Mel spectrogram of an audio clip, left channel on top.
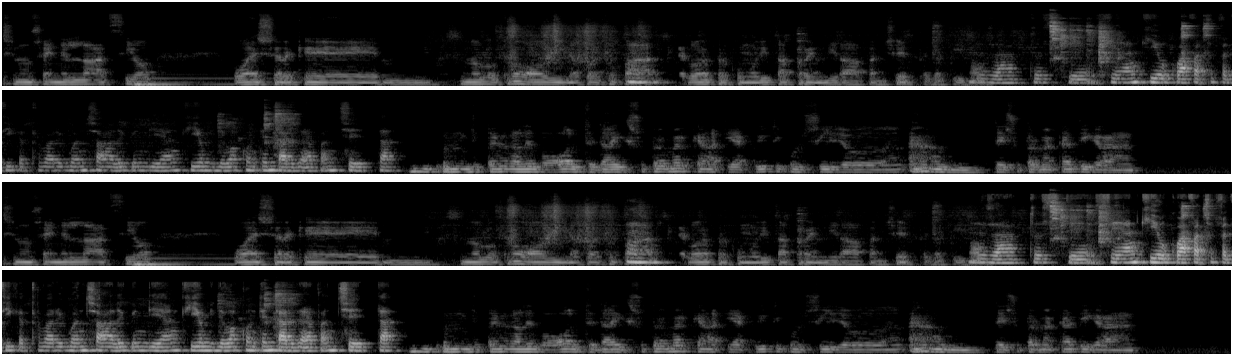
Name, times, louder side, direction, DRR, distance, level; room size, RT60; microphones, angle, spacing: voice 1, 0.0-4.3 4.6-6.5 6.8-9.9 16.4-23.6, left 1 dB, 70° left, 1.9 m, -38 dB
Bowed string instrument, 1.3-3.8, right 1 dB, 35° right, 0.6 m, -44 dB
sound 1, 4.2-12.6 12.9-14.0 14.3-15.3, right 1 dB, ahead, 1.0 m, -41 dB
voice 2, 6.2-6.7 9.7-16.3, right 5 dB, 80° right, 0.4 m, -29 dB
4.8 x 2.6 x 2.4 m
head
